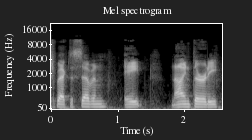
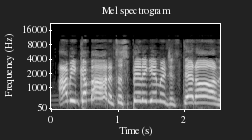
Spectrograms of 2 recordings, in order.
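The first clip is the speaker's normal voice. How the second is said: very high, loud mock German accent; excited German man; 6 dB louder than usual. German man insisting on the resemblance, loud German-accented protest. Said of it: "the German guy was like".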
